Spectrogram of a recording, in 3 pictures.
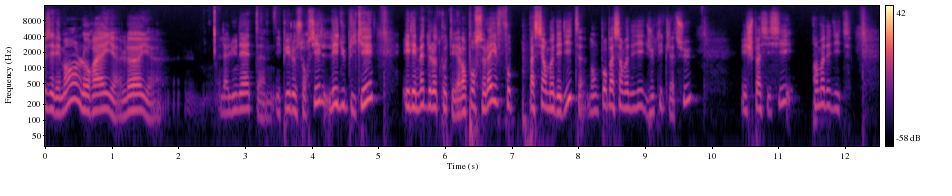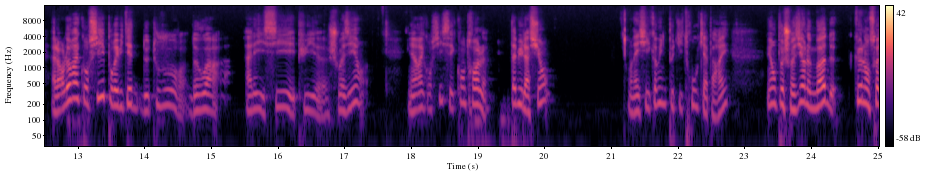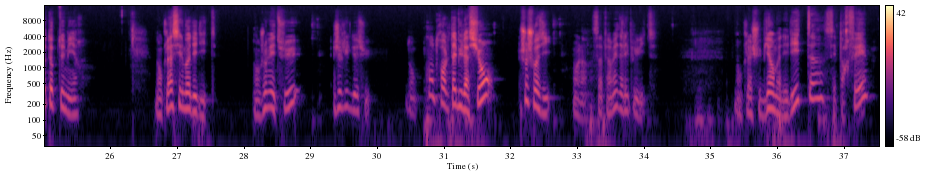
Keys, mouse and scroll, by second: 9.1 click, 11.6 click, 13.6 click, 14.2 click, 14.7 click, 15.6 click, 16.0-17.6 drag, 18.0 click, 19.5 ctrl+Tab, 29.0-30.7 drag, 31.2 ctrl+Tab, 32.7 click, 33.2 ctrl+Tab, 34.1 click, 35.0 ctrl+Tab, 36.1 ctrl+Tab, 37.1 ctrl+click.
